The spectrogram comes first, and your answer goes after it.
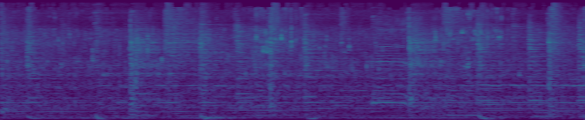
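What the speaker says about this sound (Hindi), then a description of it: "और ऊपर से इसमें मैं ऐड कर दूँगी पानी" Water being poured into potato kofta gravy in a kitchen: a faint, steady trickling and splashing of liquid running continuously throughout, with no talk.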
